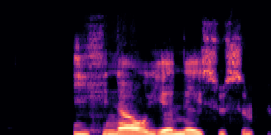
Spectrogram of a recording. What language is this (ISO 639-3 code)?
kab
